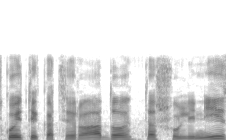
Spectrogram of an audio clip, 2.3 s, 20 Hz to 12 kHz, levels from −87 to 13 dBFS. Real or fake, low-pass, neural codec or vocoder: fake; 7.2 kHz; codec, 16 kHz, 8 kbps, FreqCodec, larger model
